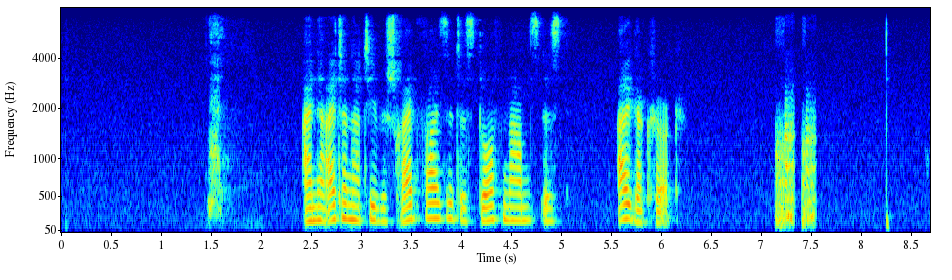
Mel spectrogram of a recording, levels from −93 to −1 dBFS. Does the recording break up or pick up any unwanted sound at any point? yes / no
yes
